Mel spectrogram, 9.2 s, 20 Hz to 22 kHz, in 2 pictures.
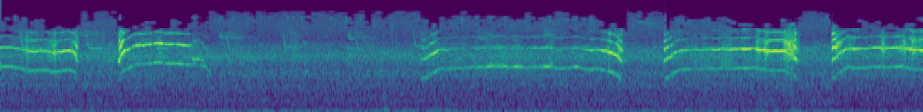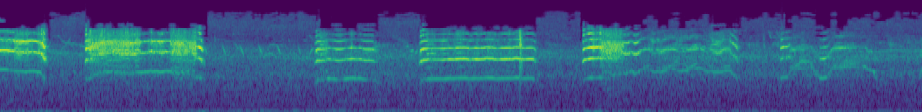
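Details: Young peregrine falcon chick calling while being fed breakfast at an urban Arizona nest, morning of 24 May 2016; a rapid series of shrill, harmonic, arched cries, some harsher and squawking, over a steady low hum.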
